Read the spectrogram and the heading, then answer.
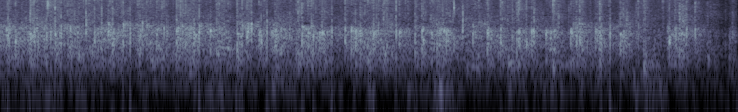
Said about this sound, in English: One more round of applause for Josh. So great.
